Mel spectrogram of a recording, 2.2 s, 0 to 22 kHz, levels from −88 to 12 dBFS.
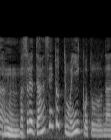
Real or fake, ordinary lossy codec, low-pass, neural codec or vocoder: real; none; 7.2 kHz; none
